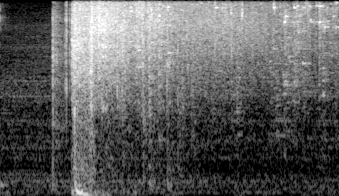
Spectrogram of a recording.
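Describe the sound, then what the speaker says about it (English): A mirror in the video game Slay the Princess bursts into jagged shards of broken glass, one sharp crash followed by a bright tinkling scatter and lingering, fading debris, with no talking. "Turning the mirror into jagged shards of broken glass."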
